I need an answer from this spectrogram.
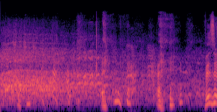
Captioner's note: laughter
